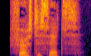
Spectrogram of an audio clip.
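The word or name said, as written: FØRSTESATS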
